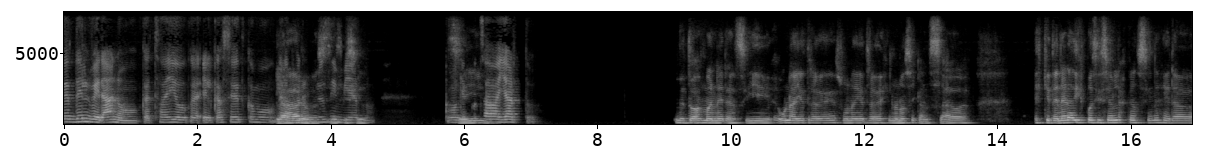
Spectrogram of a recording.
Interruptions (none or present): present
